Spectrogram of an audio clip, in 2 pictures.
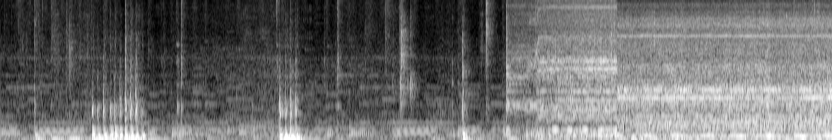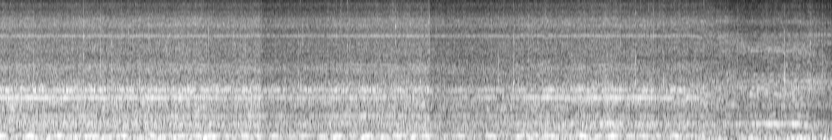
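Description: An electric mixer whips the cream cheese layer for cheesecake brownies, starting with a few clattering bursts and then settling into a loud, steady motor whir that runs without a break and carries no talk.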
